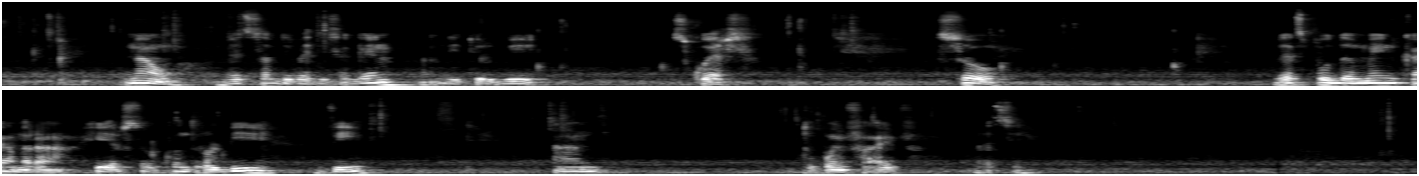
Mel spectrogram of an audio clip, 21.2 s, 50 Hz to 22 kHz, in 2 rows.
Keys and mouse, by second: 0.3 3, 0.3 click, 4.1 middle click, 6.1 1, 6.3 click, 8.9-10.2 drag, 11.8 ctrl+b, 14.7-21.2 drag.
